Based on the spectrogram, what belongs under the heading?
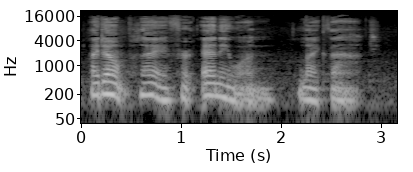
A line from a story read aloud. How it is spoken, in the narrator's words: he murmured, his lips lingering over the words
